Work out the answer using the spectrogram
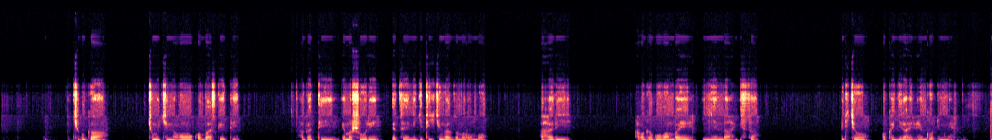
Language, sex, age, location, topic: Kinyarwanda, female, 25-35, Huye, education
